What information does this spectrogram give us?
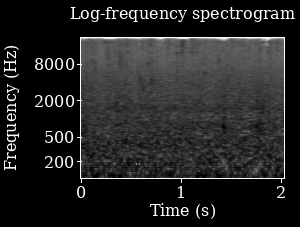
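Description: Steady rain falls at a poolside, a continuous dense hiss of drops on surfaces that stays even in loudness throughout, with no voices.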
